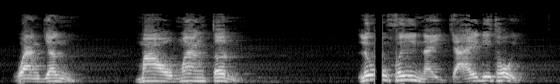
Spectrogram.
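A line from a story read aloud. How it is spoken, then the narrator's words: Loud barked command. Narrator (Vietnamese): Một trong bốn võ sĩ quát to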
